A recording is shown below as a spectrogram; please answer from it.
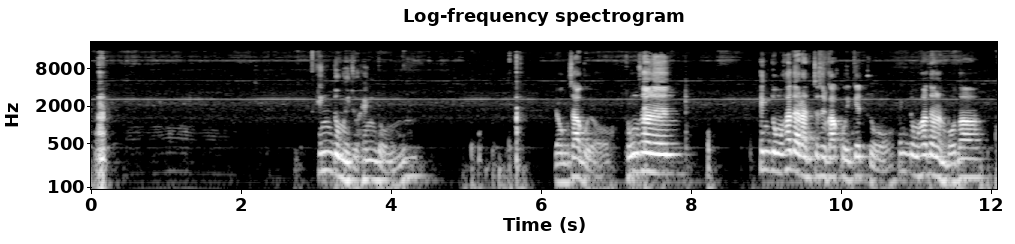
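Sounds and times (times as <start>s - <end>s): faint low murmur: 0.0s - 8.2s.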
